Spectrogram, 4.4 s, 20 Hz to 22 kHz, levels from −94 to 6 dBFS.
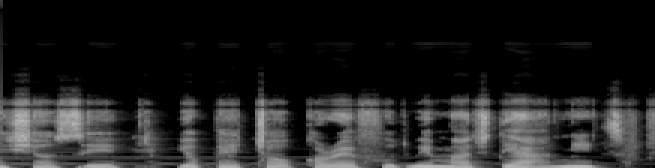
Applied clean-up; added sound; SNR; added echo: classical method log-MMSE.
